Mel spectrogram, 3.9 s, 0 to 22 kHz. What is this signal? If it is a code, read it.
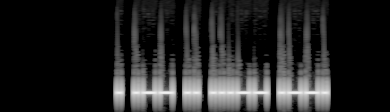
Morse code, heard as a keyed tone, about 29 wpm, 700 Hz. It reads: EWI3P
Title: Code Groups - 5 Letter:Numbers - 28wpm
